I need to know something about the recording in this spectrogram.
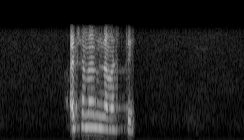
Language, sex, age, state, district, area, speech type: Hindi, female, 18-30, Uttar Pradesh, Varanasi, urban, conversation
